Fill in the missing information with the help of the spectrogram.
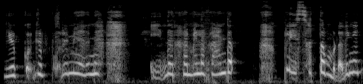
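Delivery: soft, urgent hush to keep it quiet; hushed plea. Acted. Wife hushing her husband so uncle outside won't hear, softly pleading. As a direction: beg him quietly, nearly crying.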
